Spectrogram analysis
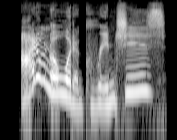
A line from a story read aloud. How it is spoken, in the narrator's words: growled Rambo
